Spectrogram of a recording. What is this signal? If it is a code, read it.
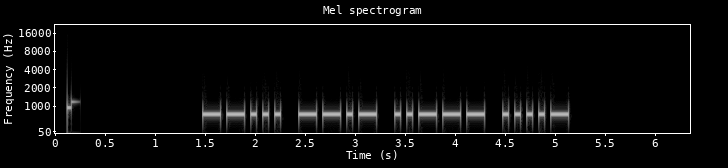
Morse code, heard as a keyed tone, about 20 wpm, 700 Hz. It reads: 7Q24
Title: Four Letter-Number Combinations - 20wpm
